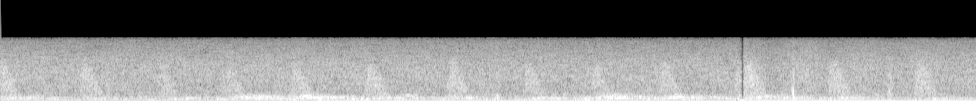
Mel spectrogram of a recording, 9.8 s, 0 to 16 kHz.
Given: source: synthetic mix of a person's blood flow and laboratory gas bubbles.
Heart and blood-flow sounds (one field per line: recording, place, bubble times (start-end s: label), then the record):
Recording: Doppler ultrasound of blood flow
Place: subclavian vein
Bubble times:
7.89-7.97 s: bubbles
From the record:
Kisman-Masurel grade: 113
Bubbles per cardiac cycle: 1 to 2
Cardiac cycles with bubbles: 1 to 10%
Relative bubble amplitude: loud (0.450 to 0.775)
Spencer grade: 1 (occasional bubble signal discernible with the cardiac motion signal, with majority of cardiac periods free of bubbles)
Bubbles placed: anywhere in the cardiac cycle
